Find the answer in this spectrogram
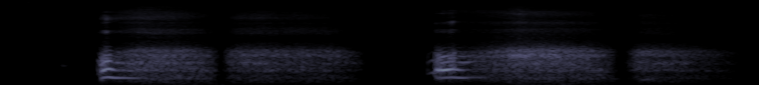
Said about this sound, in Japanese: ボタン一つで興奮状態になることができます。 興奮状態。息遣いを荒くしてみたり。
